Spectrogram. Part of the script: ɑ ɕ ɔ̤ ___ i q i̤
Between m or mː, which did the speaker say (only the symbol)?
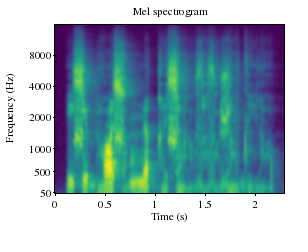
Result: mː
